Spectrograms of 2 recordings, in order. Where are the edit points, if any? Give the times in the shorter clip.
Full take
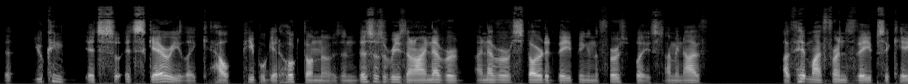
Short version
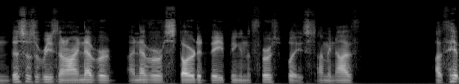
none

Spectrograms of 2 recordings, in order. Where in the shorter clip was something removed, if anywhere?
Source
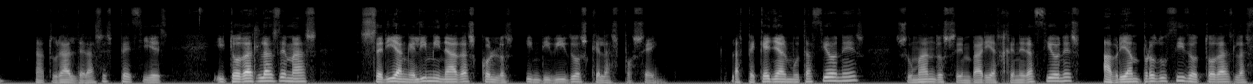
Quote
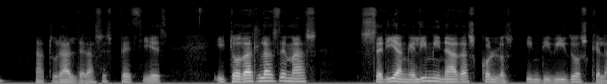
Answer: none

